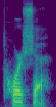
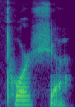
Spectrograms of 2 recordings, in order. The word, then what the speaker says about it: Porsche: Porsche or Porsche now the last syllable is pronounced uh like Cup in up not a like say and pay but uh like cup and up Porche it's a relaxed sound the syllable is not stressed the stress is on the first syllable pora Porsche example I don't have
